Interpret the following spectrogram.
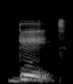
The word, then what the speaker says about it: gate: Cô đọc cái cổng là gì ạ? Gate. Mình đọc là get.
